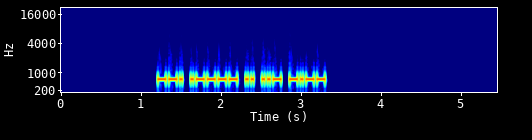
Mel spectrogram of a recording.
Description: Morse code, heard as a keyed tone, about 36 wpm, 700 Hz. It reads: G1IUY
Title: DXCC-100 Call Signs - 5 Characters - 35wpm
